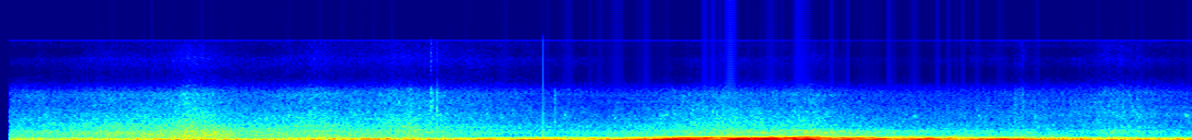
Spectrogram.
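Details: A car engine hums steadily and then swells as it revs and accelerates around the middle, with faint outdoor traffic noise; no animal calls are audible.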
